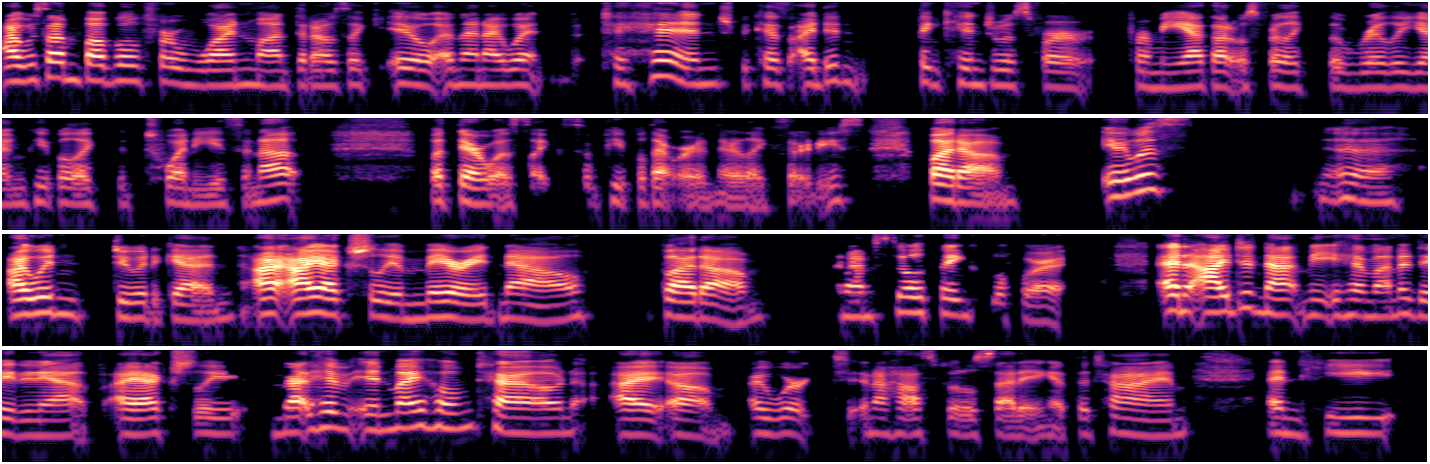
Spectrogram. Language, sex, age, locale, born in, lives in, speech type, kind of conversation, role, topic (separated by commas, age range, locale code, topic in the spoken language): English, female, 45-49, en-US, United States, United States, conversation, unstructured, none, How do you know when it’s time to break up?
